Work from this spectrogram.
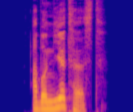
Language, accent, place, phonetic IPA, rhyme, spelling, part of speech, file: German, Germany, Berlin, [abɔˈniːɐ̯təst], -iːɐ̯təst, abonniertest, verb, De-abonniertest.ogg
- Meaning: inflection of abonnieren: 1. second-person singular preterite 2. second-person singular subjunctive II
